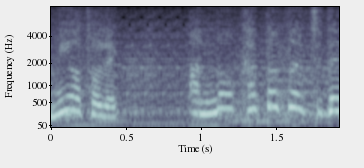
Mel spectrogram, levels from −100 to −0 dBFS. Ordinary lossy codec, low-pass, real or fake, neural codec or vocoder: none; none; fake; codec, 16 kHz, 0.4 kbps, LongCat-Audio-Codec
